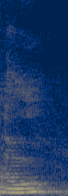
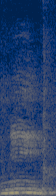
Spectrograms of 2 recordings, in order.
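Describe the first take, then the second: First: The vowel sounds like a plain oo. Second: The vowel is ee said with rounded lips. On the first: The speaker calls it wrong. "No nu" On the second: The speaker calls it right. "Pongo la boca en forma de U, pero tiene que salir el sonido de la letra I"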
